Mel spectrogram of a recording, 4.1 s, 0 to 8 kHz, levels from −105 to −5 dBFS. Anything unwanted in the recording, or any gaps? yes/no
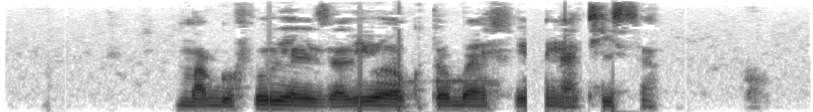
yes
